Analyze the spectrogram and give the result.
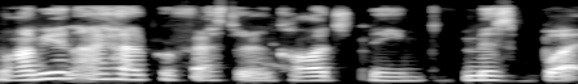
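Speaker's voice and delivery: plain reading voice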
